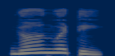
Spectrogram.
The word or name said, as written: ಗಾಂವಠೀ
